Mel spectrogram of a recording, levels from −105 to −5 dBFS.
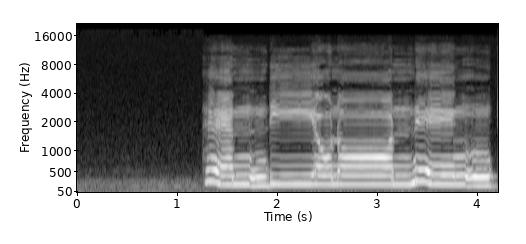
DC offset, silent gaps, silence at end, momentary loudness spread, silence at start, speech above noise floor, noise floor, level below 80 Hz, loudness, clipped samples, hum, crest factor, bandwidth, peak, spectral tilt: under 0.1%; none; 0 s; 6 LU; 1.3 s; 39 dB; -58 dBFS; -60 dBFS; -20 LUFS; under 0.1%; none; 16 dB; 12.5 kHz; -4 dBFS; -7 dB/octave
